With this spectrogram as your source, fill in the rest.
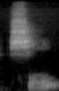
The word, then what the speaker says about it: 十: So first you can think about s, and then you can think about the sh as in hush. S, make it faster. S, sh, sh, sh. That's the sound of a sh. Now we just need to make it a second tone.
